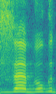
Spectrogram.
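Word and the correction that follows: Żebbuġ: Dobrze mówię, czy źle wymawiam? – Zebucz, Zebucz. – Zebucz, okej. Okay.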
